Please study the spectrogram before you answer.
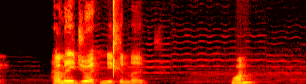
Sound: clicks finger

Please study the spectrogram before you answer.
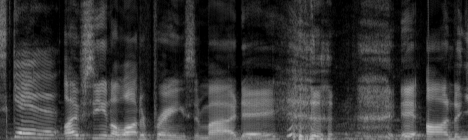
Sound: chuckles

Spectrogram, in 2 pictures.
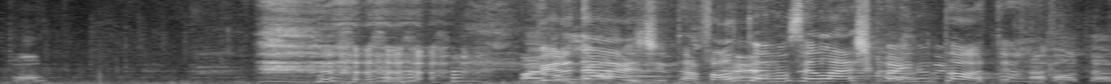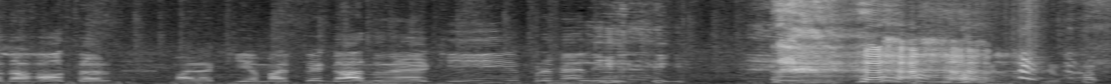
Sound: laughs

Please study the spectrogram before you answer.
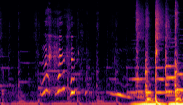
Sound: chuckling; upbeat music

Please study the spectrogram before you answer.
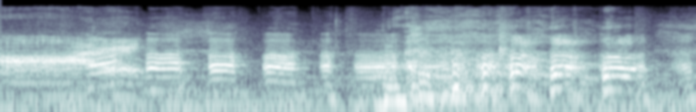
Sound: laughing

